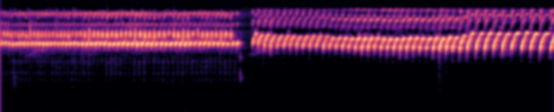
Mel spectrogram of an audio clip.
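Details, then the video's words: A Spanish timbrado canary sings a long, continuous, rapid high trill. After a brief pause it resumes with a rolling trill that grows slightly faster and rises toward the end. "Timbrado تغريد جميل الكناري تيمرادو الإسباني"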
